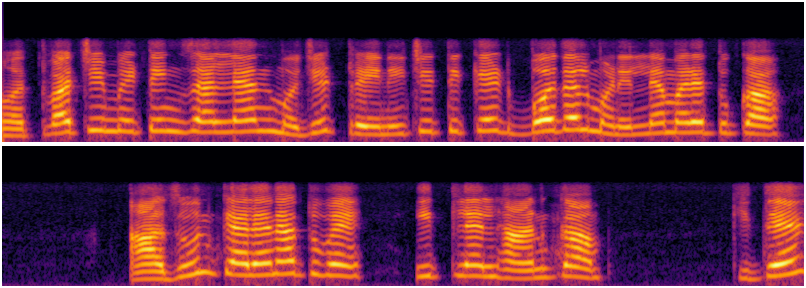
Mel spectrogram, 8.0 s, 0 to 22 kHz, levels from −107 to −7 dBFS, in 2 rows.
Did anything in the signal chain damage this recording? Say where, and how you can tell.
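No, nothing damaged this audio.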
